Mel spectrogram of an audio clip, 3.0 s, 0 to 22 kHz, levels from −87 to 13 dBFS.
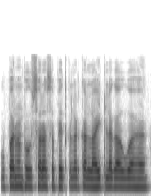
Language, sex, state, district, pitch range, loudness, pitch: Hindi, male, Jharkhand, Deoghar, 140-150 Hz, -17 LUFS, 145 Hz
